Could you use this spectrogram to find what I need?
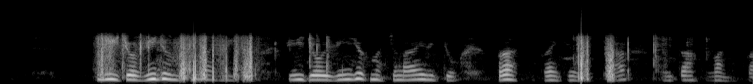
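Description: A woman speaks with animation very close to the microphone.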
